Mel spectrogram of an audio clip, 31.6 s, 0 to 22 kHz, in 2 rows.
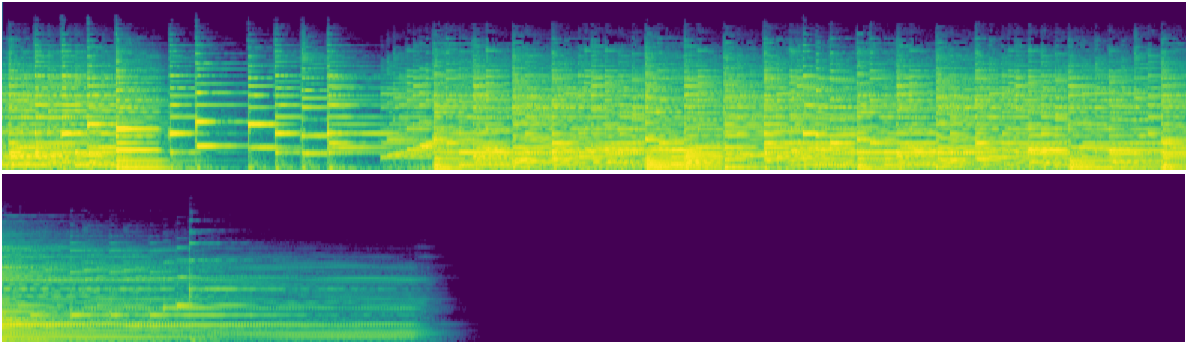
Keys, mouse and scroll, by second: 0.3 click, 1.1 click, 10.6 BackSpace, 11.7 o, 12.6 Left, 12.7 Left, 15.1 Right, 15.3 Right, 20.3 click, 21.9 click, 24.8-25.8 scroll down 4, 25.8-26.7 scroll up 7, 26.7-28.2 scroll down 7, 28.3 click, 30.6 ctrl+Tab.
